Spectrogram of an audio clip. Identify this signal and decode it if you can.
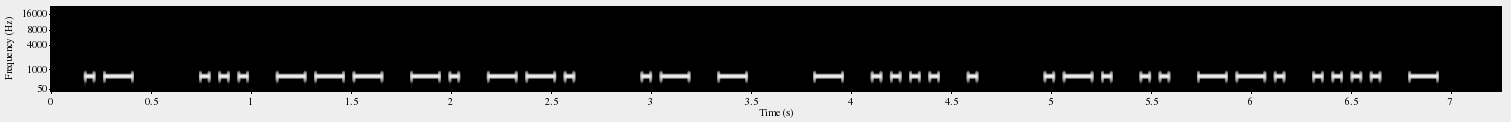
Morse code, heard as a keyed tone, about 25 wpm, 600 Hz. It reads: A SONG AT THE RIGHT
